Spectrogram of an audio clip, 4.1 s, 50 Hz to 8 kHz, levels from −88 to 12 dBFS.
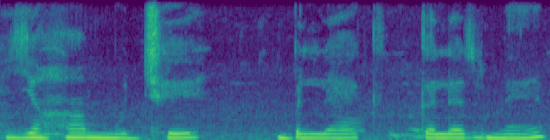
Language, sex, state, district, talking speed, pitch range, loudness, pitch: Hindi, female, Himachal Pradesh, Shimla, 75 wpm, 220-240 Hz, -13 LUFS, 225 Hz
